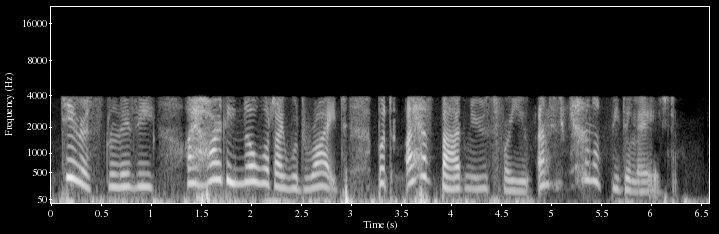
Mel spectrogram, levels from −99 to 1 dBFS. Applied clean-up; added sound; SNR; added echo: neural mask model Resemble Enhance denoiser.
